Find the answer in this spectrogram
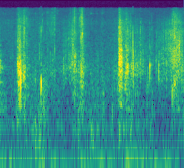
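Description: Faint footsteps on a dry dirt track: a few soft, irregular steps.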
